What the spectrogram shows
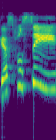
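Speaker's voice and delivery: fuming, angry retort. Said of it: "I'm fuming".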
